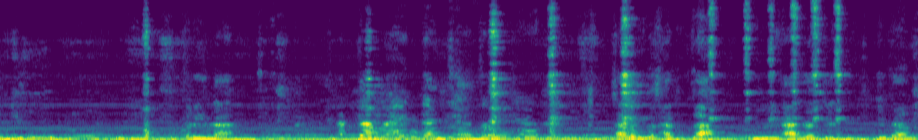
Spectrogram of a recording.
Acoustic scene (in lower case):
restaurant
